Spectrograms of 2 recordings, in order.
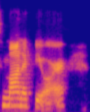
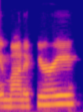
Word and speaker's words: Montefiore: You almost said it correctly, Wally. It's Montefiore. But some people do say Montefiore, and I think both pronunciations are totally okay.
